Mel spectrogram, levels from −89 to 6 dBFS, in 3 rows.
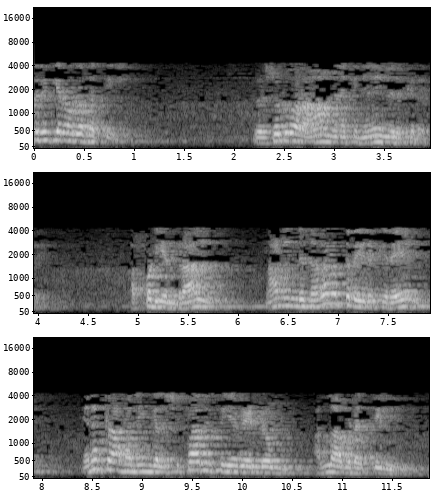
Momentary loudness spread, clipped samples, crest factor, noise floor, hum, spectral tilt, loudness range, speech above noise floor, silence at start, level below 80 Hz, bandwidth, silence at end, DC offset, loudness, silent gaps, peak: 14 LU; under 0.1%; 16 dB; -45 dBFS; none; -11.5 dB/octave; 3 LU; 28 dB; 0 s; -64 dBFS; 4.5 kHz; 0 s; under 0.1%; -18 LUFS; none; -2 dBFS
